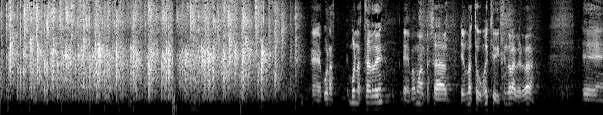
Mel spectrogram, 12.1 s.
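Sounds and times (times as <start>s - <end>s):
audience applause: 0.0s - 6.0s
speech: 6.4s - 10.8s, 11.6s - 12.0s.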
